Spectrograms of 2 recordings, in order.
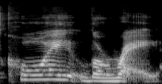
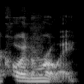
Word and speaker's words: Coi Leray: So I always say her name wrong. It's Coi Leray. I've been calling her Coi Leroy.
